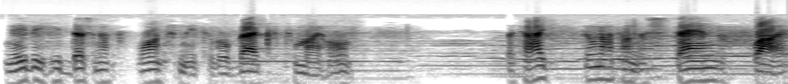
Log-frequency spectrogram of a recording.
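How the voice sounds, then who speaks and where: A man's voice: fairly low pitch, takes it slowly, music in the background. Solemn, homesick Native man, old radio. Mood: wistful. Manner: solemn, simple formal phrasing. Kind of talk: 1940s radio drama acting. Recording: thin, narrow-band 1940s radio broadcast.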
